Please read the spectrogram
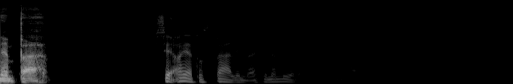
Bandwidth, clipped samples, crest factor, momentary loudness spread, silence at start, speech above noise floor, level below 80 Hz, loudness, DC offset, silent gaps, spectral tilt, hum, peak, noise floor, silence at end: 16 kHz; under 0.1%; 26 dB; 23 LU; 0 s; over 54 dB; -68 dBFS; -34 LUFS; under 0.1%; none; -5.5 dB/octave; none; -12 dBFS; under -90 dBFS; 2.85 s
